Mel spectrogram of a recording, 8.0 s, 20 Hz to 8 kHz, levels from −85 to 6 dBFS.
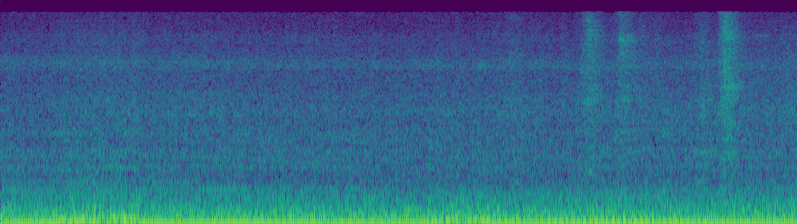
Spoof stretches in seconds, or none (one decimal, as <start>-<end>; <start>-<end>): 0.6-1.4; 4.3-4.9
